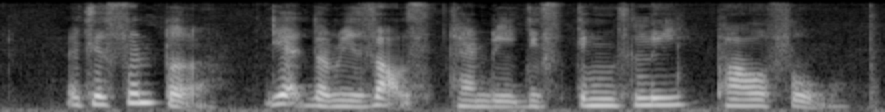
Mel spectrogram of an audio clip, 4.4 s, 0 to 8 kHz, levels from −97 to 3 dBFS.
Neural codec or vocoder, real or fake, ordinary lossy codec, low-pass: codec, 44.1 kHz, 3.4 kbps, Pupu-Codec; fake; none; 7.2 kHz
